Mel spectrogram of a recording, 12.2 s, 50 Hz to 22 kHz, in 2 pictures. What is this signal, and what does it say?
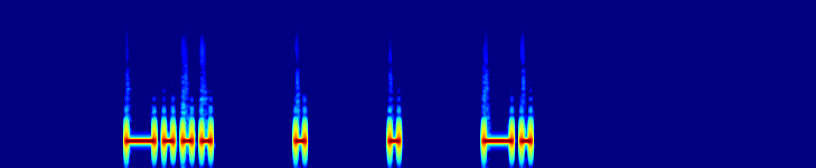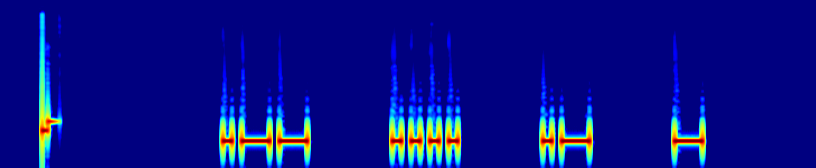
Morse code, heard as a keyed tone, about 17 wpm, spaced as for 10 wpm, 700 Hz. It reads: BEEN WHAT
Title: 3x Character Spacing - Top 200 Words - 17wpm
